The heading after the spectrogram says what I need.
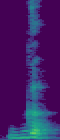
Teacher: You make an explosive, voiced sound. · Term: g sound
